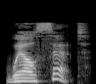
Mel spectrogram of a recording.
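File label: "well-set", British English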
